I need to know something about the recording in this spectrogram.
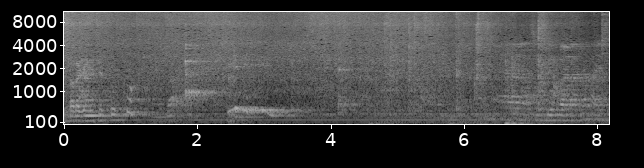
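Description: A metal spoon scrapes against a metal pot.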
